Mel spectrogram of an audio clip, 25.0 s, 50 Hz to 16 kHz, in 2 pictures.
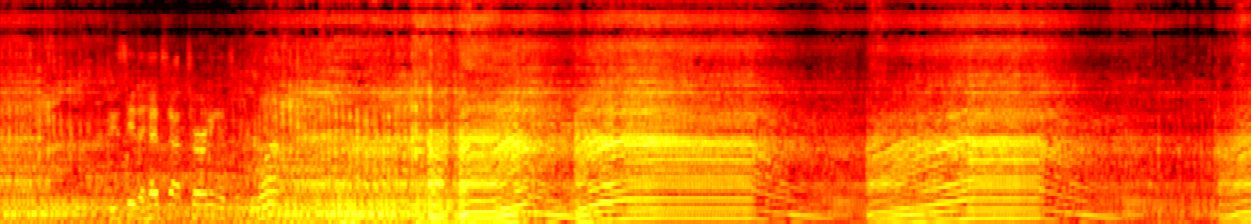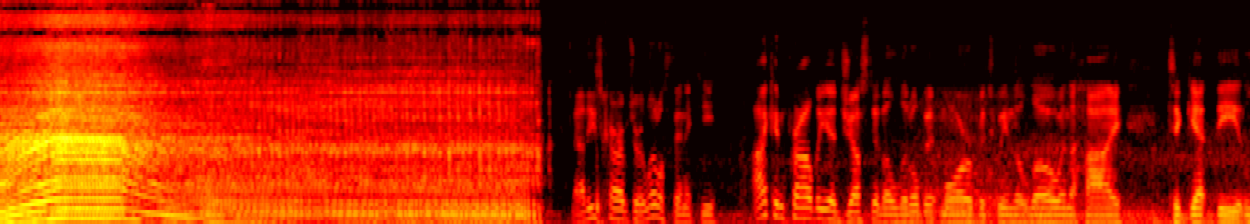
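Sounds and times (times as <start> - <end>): string trimmer engine revving: 0.0 - 18.0.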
